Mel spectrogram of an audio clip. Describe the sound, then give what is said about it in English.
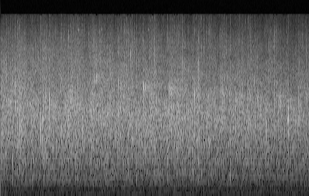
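A church audience applauds steadily, a dense wash of many hands clapping at an even, fairly loud level for several seconds with no voices standing out. “Yeah, you can clap. That's worth it.”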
